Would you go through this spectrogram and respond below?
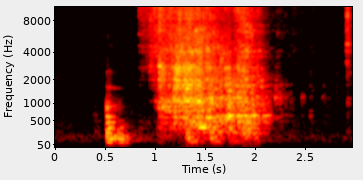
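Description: Two cups of water poured into a blender for an almond smoothie, a short splashing gush after a brief initial splash, close by and alone.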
